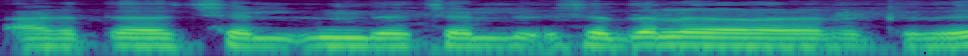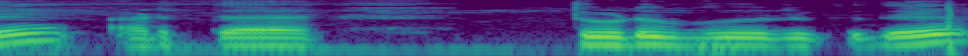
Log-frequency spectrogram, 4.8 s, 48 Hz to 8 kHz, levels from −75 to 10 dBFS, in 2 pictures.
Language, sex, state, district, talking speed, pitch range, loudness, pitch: Tamil, male, Tamil Nadu, Kanyakumari, 110 wpm, 120-130 Hz, -15 LUFS, 125 Hz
